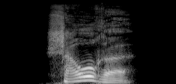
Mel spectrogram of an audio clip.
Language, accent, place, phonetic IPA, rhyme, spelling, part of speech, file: German, Germany, Berlin, [ˈʃaʊ̯ʁə], -aʊ̯ʁə, schaure, verb, De-schaure.ogg
- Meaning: inflection of schauern: 1. first-person singular present 2. first/third-person singular subjunctive I 3. singular imperative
